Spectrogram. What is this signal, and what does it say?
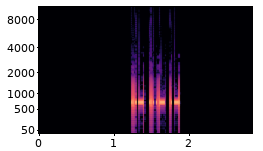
Morse code, heard as a keyed tone, about 48 wpm, 700 Hz. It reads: UVA
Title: All Cut Numbers - 3-Digit 50wpm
